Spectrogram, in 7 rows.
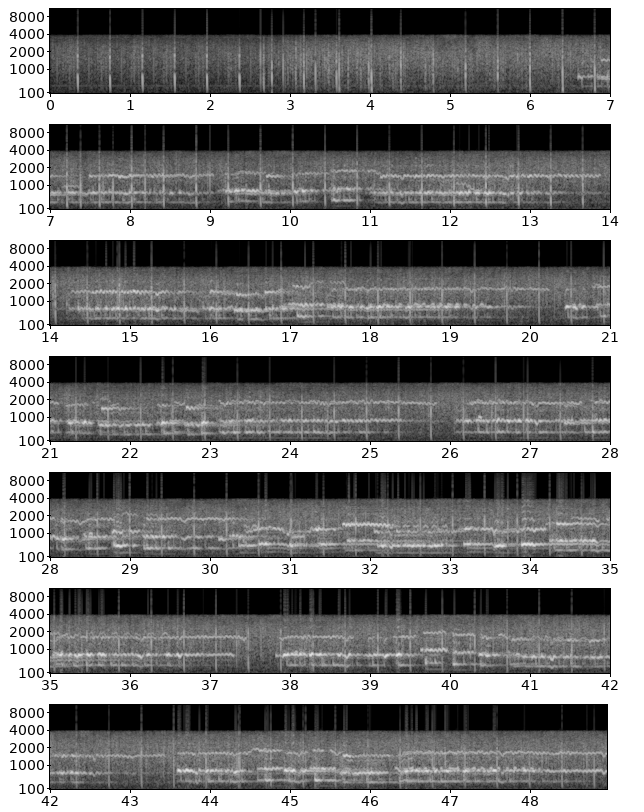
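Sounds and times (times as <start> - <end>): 
royal anthem on a phonograph cylinder recording: 0.0 - 48.9.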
